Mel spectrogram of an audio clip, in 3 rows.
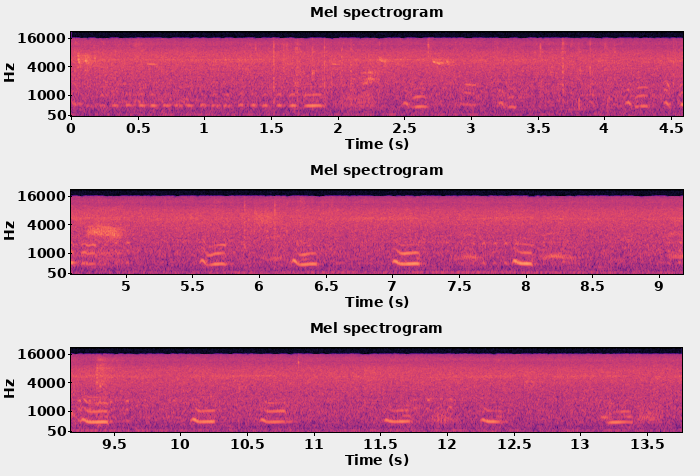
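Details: Meerkats at Zoo Rostock, Germany, playing and relaxing in July 2014: short, low, downward-sliding notes repeat roughly once a second, growing louder and more frequent in the second half over a steady background hum.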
